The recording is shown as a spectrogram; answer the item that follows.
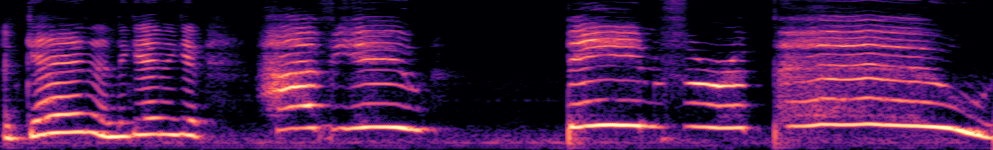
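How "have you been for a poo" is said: very slow high yell, poo drawn out. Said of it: "obviously screaming it at them".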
